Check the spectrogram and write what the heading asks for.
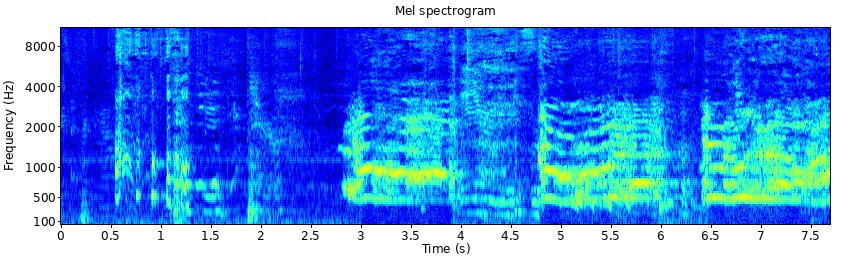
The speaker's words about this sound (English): That is all the dog, apparently.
